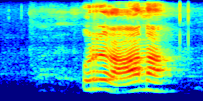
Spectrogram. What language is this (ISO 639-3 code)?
nso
